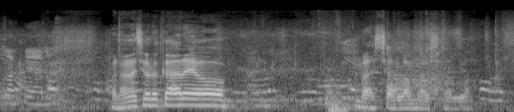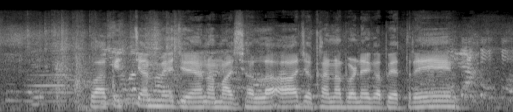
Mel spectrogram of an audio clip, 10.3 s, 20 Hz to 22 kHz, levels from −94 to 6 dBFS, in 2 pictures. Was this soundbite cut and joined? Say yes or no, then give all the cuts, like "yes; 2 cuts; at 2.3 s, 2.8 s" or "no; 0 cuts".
no; 0 cuts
